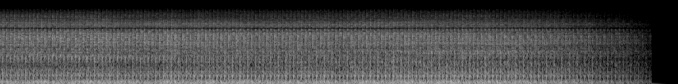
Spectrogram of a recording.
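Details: Old air compressor, probably 35–40 years old, after replacing worn-out motor bearings and a broken belt: fast, even pumping chatter around four strokes a second with a steady motor hum and no grinding or squeal. Normal running.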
